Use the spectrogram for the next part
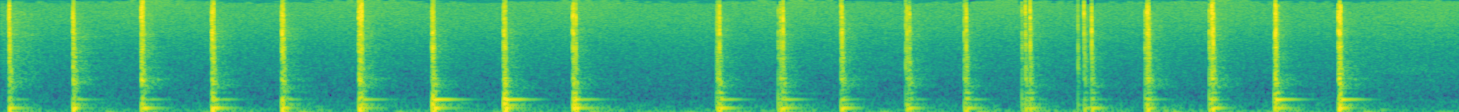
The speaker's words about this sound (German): Geräusche wie das sanfte Kratzen auf einer Oberfläche, das Klopfen auf Holz oder Plastik oder das Rascheln von Papier sind sehr beliebt. Und das mache ich natürlich für dich jetzt.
